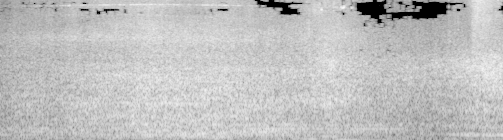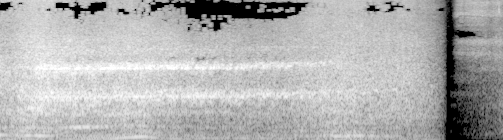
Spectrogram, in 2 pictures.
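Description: Car sound effect for a logo sting: engine and rushing tyre noise, with a high tyre squeal through the second half as the car skids, cutting off abruptly just before the end.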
